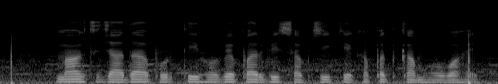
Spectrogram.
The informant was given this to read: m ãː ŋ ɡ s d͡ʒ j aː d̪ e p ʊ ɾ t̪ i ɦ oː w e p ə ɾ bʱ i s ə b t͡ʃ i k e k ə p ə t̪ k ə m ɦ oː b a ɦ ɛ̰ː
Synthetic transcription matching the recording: m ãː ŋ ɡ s d͡ʒ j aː d̪ a p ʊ ɾ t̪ i ɦ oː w e p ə ɾ bʱ i s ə b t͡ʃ i k e k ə p ə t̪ k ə m ɦ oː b a ɦ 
